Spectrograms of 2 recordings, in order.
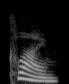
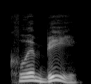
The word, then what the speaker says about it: climb: Notice, the letter B at the end is silent. Not climb B, just climb.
